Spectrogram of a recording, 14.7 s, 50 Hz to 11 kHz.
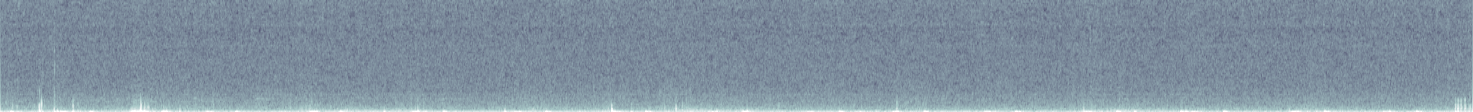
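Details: ASMR heartbeat recording for sleep, with whispered voice: soft, low thumping at about 60 beats a minute, not fully even, over a faint steady hum; heartbeat.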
